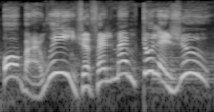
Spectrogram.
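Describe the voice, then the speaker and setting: A high, piercing old village woman. She rambles in a folksy, chatty way, her pitch swooping up and down, cheerful and a little senile. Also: wildly swooping pitch, unhurried, a bit bright, exaggerated voice. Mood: rambling, friendly. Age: older. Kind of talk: audio drama acting.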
